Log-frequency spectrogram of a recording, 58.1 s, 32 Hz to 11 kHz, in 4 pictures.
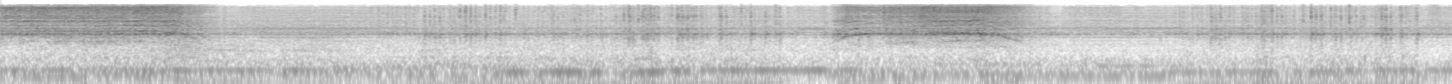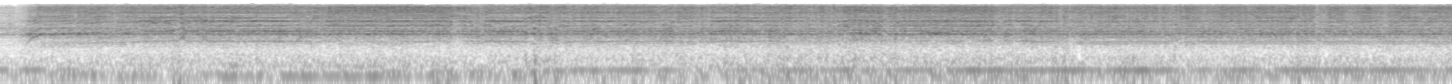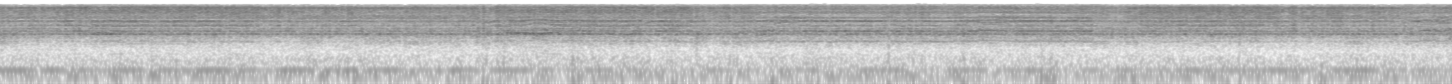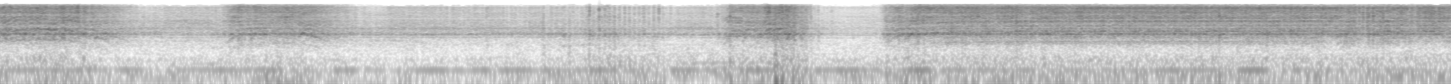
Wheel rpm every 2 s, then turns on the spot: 140, 10, 10, 20, 100, 10, 20, 90, 160, 160, 160, 160, 160, 160, 160, 160, 160, 160, 160, 160, 160, 150, 50, 30, 10, 20, 110, 160, 160.
4-8 12-14 48-50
